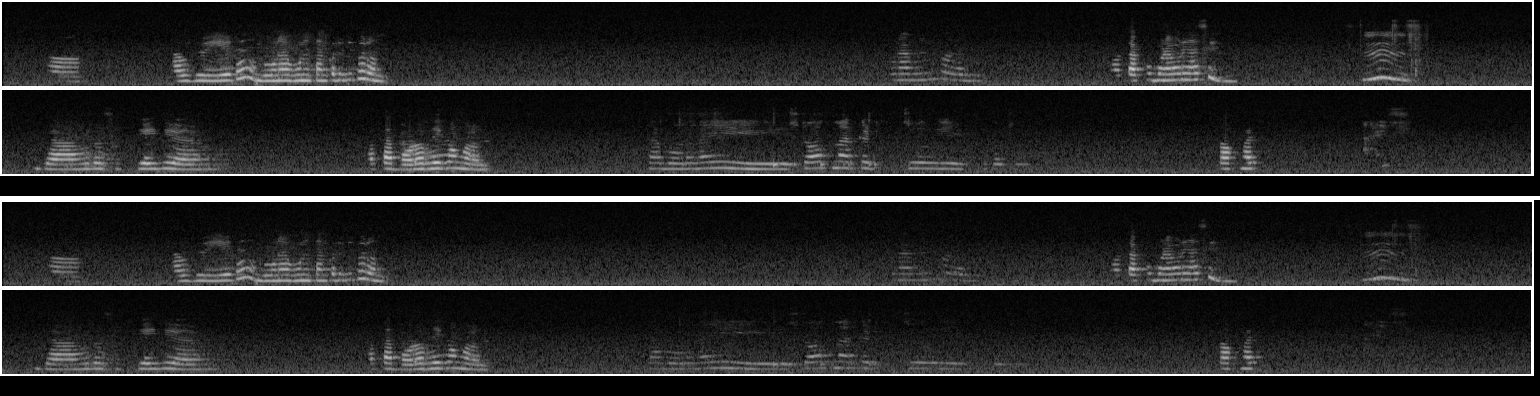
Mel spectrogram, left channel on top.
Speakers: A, on the left; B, on the left.
A: ହଁ ଆଉ ଯୋଉ ଇଏଟା ବୁଣାବୁଣି ତାଙ୍କର ବି କରନ୍ତି?
B: ବୁଣାବୁଣି କରନ୍ତି।
A: ଆଉ ତାକୁ ବୁଣାବୁଣି ଆସେ?
B: ହୁଁ।
A: ଯାହା ହଉ ପୁରା ଶିଖିଯାଇଚି ଆଉ ତା ବଡ଼ଭାଇ
B: ଆମ ଗାଁରେ
A: କଣ
B: ସମ
A: କରନ୍ତି?
B: ତା ବଡ଼ ଭାଇ ଷ୍ଟକ୍ ମାର୍କେଟ ଯୋଉ ଇଏ ସେ କରିଛନ୍ତି।
A: ଷ୍ଟକ୍ ମାର୍କେ
B: <unintelligible>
